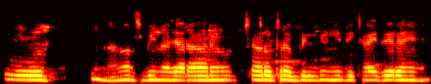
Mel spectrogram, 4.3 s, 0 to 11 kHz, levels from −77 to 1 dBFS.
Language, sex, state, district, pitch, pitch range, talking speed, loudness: Hindi, male, Jharkhand, Jamtara, 170 Hz, 165-170 Hz, 220 wpm, -18 LUFS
